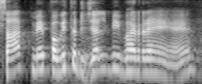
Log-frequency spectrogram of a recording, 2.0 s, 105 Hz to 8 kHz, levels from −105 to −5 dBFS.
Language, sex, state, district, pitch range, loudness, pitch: Hindi, male, Arunachal Pradesh, Lower Dibang Valley, 195-230 Hz, -17 LUFS, 210 Hz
